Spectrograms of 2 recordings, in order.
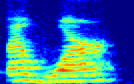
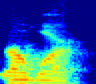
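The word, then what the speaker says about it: Belvoir: words how do you say it Mike for belir Virginia Fort belir BVO there you go so if you are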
